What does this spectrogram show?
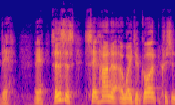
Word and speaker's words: Sadhana: Sadhana, pronounced Sadhana, is an Indian word rich in meaning, such as discipline, a technique, spiritual exercises, and approach to God.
